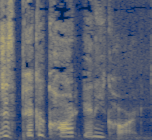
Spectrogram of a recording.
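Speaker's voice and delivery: mock magician offering a card; magician patter. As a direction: tempt her like a sly magician. Mechanic insists, magician-like.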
